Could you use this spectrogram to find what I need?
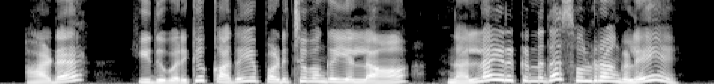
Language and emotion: Tamil, surprised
